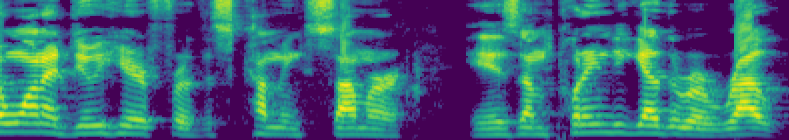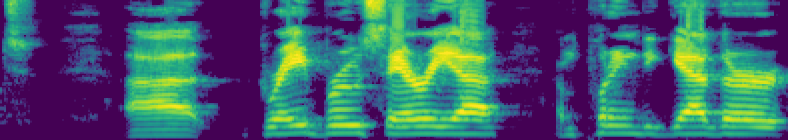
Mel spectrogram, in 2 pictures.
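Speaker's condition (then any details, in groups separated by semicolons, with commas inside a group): No condition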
